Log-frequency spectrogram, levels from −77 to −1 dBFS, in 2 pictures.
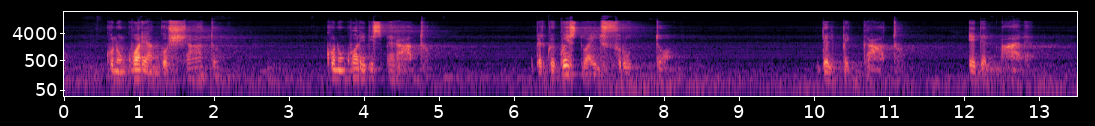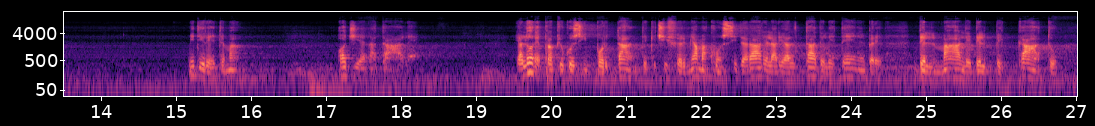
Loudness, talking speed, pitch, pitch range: -21 LUFS, 95 wpm, 110 Hz, 80-130 Hz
